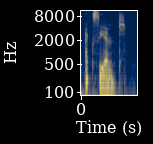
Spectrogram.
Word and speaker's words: exeunt: Are you saying exeunt? – I've been saying it wrong this whole time? – It is. It's actually pronounced exeunt.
